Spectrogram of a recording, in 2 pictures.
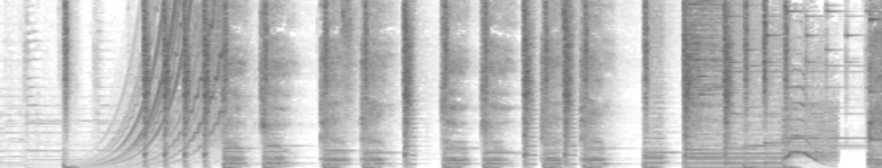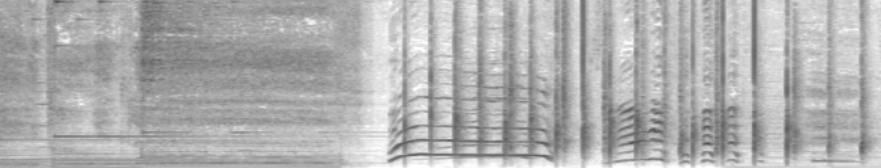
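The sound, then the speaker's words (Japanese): A loud live instrumental performance, played live rather than from a recording, moving from sharp staccato chord stabs into long sustained swelling chords and quick bright melodic runs, with no voices. “すみません皆様今のは生演奏ですよ 音源ではありませんすごいですね”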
